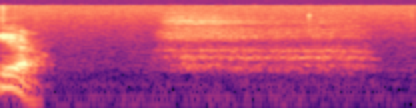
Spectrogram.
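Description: A man's short "yeah", then a faint breath out lasting about a second.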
